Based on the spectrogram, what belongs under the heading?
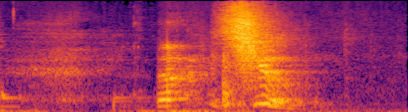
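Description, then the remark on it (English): A single loud sneeze: a short sharp intake of breath followed by an explosive burst, then quickly fading. No talking accompanies it. “I'm also trying to set some stuff up on the fly, including sneezing.”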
